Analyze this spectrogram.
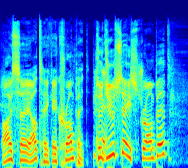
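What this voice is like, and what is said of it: Put-on British accent. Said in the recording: “a wonderful British accent”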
